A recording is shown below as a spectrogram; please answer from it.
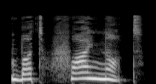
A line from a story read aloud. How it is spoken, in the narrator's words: I asked desperately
